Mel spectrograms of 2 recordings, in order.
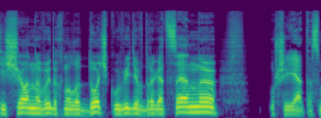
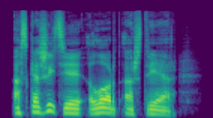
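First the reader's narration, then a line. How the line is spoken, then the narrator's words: Daughter's purr. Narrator (Russian): мурлыкнула моя дочь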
